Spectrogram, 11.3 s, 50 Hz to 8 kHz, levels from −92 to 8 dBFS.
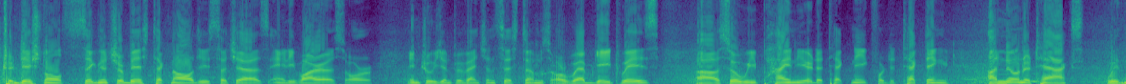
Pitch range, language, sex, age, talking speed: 110-125 Hz, English, male, 50-69, 135 wpm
